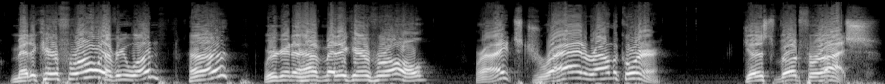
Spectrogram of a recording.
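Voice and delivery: high, loud hammed-up sales pitch; exaggerated pleading campaign promise; mock campaign pitch. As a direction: shout it like an overeager politician. Mimics Democrats pitching to voters.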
